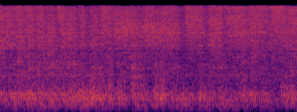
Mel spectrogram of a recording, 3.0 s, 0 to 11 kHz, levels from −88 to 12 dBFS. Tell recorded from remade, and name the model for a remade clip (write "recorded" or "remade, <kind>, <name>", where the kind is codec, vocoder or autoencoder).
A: remade, vocoder, Vocos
